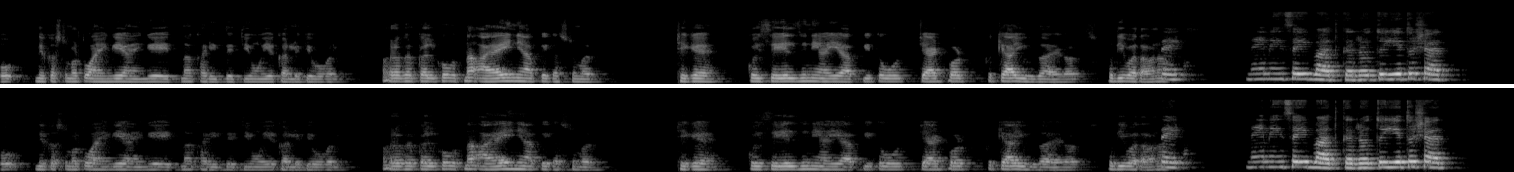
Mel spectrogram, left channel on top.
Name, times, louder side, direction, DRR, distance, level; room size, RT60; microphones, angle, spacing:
voice 1, 0.0-3.4 3.8-5.9 6.8-7.2 7.5-10.8 11.1-11.7, left 3 dB, 45° left, 0.5 m, -30 dB
voice 2, 12.5-14.4, right 2 dB, 20° right, 0.6 m, -23 dB
5.7 x 3.6 x 2.4 m
head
